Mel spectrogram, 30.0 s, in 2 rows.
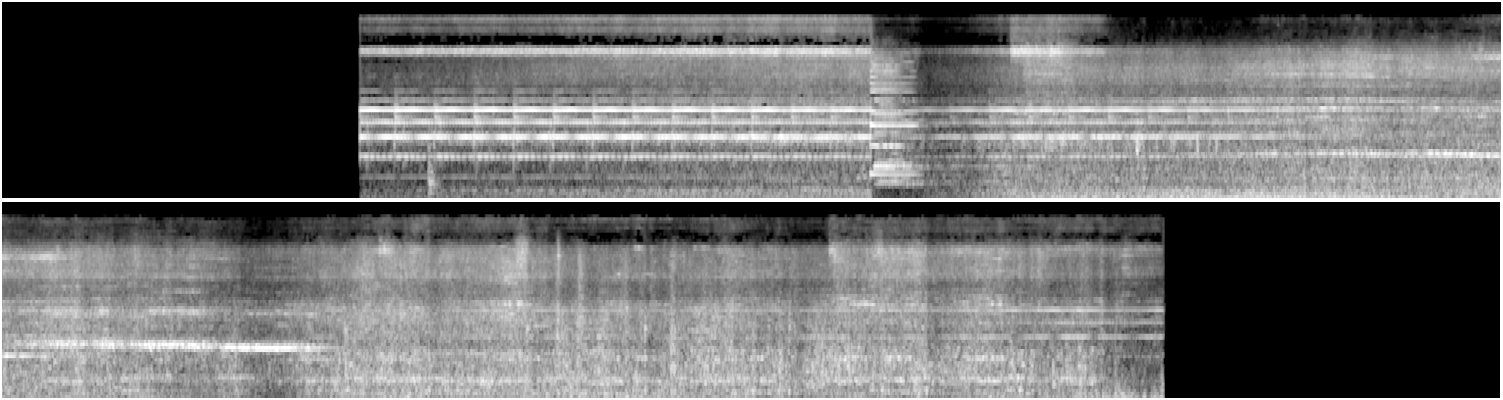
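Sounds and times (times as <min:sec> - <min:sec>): train rumble: 0:03.6 - 0:26.6
train horn: 0:07.3 - 0:14.9.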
